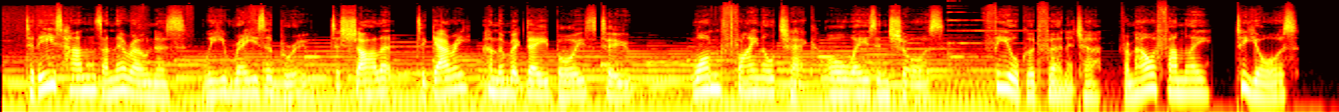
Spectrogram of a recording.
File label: Yorkshire accent commercial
